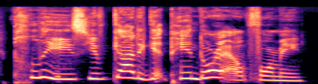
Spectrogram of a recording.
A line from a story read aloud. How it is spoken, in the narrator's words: Jill then begins to cry, pleading with Bobby, saying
